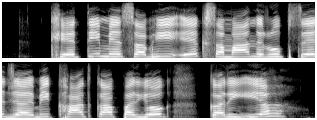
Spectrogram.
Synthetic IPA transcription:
kʰet̪imẽsəbʱieksəmanɾuːpsed͡ʒəjbikʰːad̪kapəɾjoɡ | kəɾijəɦ

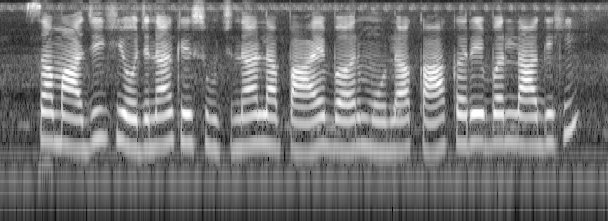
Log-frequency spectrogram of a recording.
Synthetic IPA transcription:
saːmaːd͡ʒɪkjoːd͡ʒnakesuːt͡ʃnalɐpaːebɐɾmʊlakaːkəɾeːbəɾlaːɡɦiː

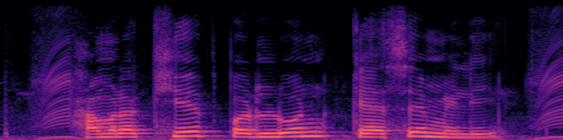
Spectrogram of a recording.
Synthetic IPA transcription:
həmɾakʰet̪pəɾlunkɛsemili

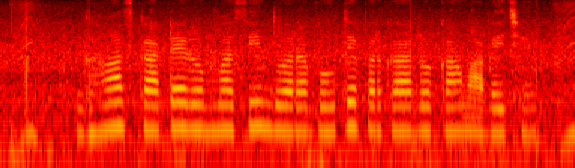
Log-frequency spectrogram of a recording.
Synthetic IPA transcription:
ɡʱãskaʈeɾoməsind̪ʋaɾabəɦʊt̪epɾəkaɾnokama̰ʋet͡ʃʰe

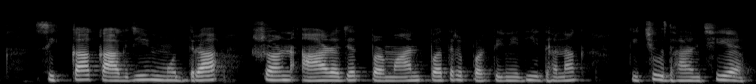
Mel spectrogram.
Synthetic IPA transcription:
sɪkːakaːɡd͡ʒimʊd̪ɾa | ʃəɾnaːɾəd͡ʒət̪̚pɾəmaːnpət̪ɾəpɾət̪ɪnid̪ʱid̪ʱənəkː | ɪt͡ʃʰud̪ʱaːnt͡ʃʰiɛː

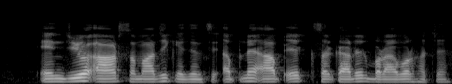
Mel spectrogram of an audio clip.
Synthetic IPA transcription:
ẽːnd͡ʒioʔaːɾsəmaːd͡ʒɪkeːd͡ʒənsḭʔɐpneʔaːpeːksəɾkaːɾeɾbəɾaːbəɾɦoːt͡ʃɛː

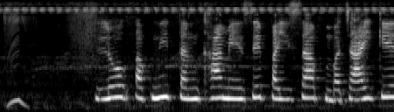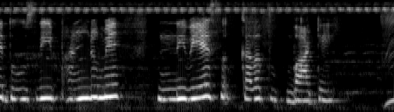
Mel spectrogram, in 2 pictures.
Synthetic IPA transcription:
loːɡɐpnit̪ənkʰamẽsepəɪsabət͡ʃaːiked̪uːsɾipʰə̃ɳɖmẽnɪʋeːskəɾət̪baːʈẽː

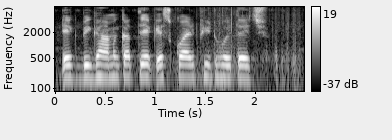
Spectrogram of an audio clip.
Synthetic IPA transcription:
ek̚biɡʱamekət̪ekeskwajɖpʰiʈɦojt̪əjt͡ʃʰ

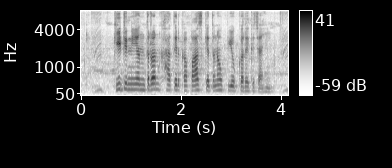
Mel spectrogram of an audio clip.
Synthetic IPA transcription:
kiʈnijənt̪ɾənkʰat̪iɾkapaːsket̪naupjoɡ̚kəɾeket͡ʃaːɦi

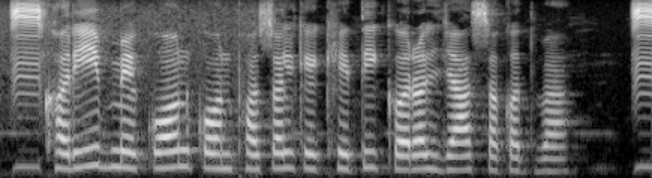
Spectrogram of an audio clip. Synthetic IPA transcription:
kʰəɾiːbmẽkɔːnkɔːnpʰəsəlkekʰeːt̪ikəɾəld͡ʒasəkət̪baː

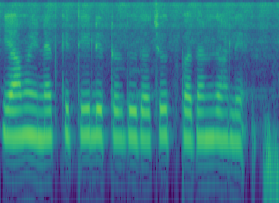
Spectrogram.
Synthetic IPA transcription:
jaməɦinjat̪kit̪iːliʈəɾd̪ud̪ʱat͡seut̪pad̪ənd͡zʱale

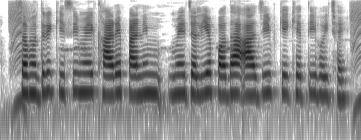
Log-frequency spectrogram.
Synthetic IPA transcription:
səmud̪ɾikisimekʰaɾepanimed͡ʒəlijepəd̪ʱaʔːd͡ʒibkekʰet̪iɦojt͡ʃʰəj

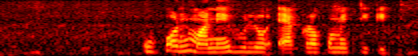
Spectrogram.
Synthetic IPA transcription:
uponmaneɦoloʔɛkɾɔkomeɾʈikiʈ

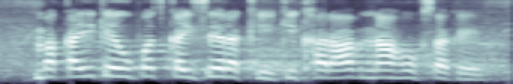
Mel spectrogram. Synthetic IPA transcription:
məkəikeupəɾt͡ʃkəɪseɾəkʰikikʰəɾabnaɦoksəke

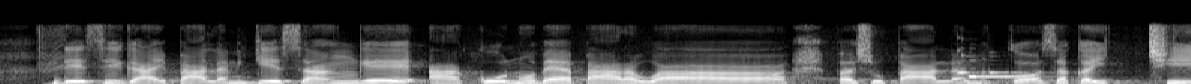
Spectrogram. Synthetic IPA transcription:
d̪esiɡajpalənkesəŋɡeakonobjɛpaɾwa | pəsupalənkɔsəkəɪt̪ | t͡ʃʰi

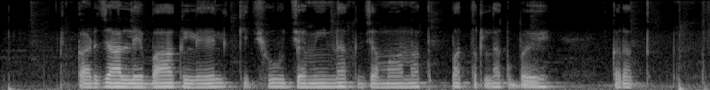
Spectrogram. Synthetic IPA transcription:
kəɾd͡ʒalebaklelkit͡ʃʰud͡ʒəmiːnəkd͡ʒəmanət̪pət̪ɾələɡbə | kəɾət̪

